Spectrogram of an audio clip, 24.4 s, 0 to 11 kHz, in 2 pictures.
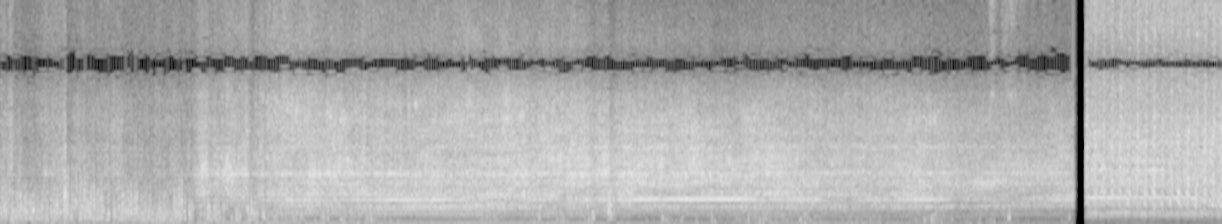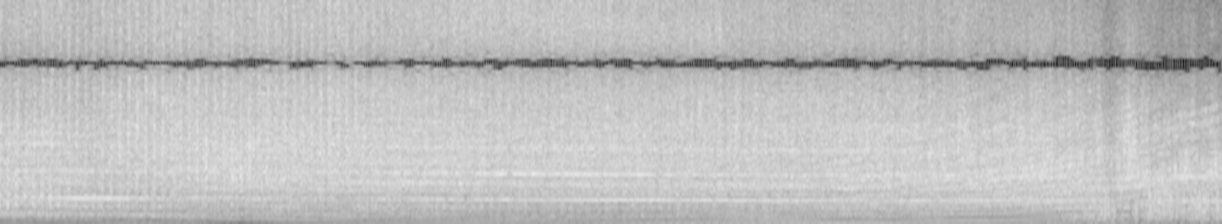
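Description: Bell 47 helicopter flying low overhead, its piston engine and rotor running steadily, the pitch slowly sweeping as it passes. The sound breaks off for an instant about eleven seconds in.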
